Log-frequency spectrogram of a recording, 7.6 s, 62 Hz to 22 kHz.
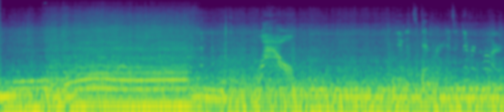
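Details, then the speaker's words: Drag-race Dart V8 with new Trick Flow PowerPort 190 heads, Trick Flow Track Heat intake, same cam and valvetrain, 904 transmission with manual valve body: holds a lumpy high note, then sags flat when throttle is snapped; off-idle stumble needing accelerator pump tuning. "It's got a little stumble. We're gonna have to do some accelerator pump tuning."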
